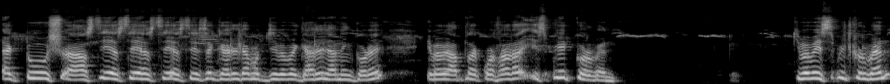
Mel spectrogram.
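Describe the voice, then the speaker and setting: A woman teaching Quran reading. She spells each word letter by letter, chants the words slowly and drawn out, and explains patiently and repetitively to her learners. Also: on the high side. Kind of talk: step-by-step recitation lesson.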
